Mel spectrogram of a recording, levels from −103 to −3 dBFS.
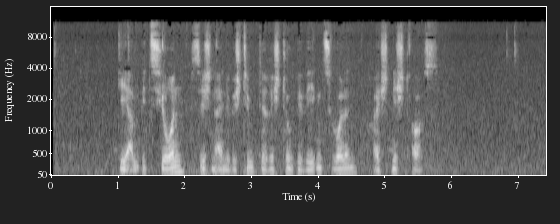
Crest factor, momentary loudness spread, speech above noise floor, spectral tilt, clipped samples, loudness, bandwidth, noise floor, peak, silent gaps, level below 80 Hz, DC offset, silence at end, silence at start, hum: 22 dB; 14 LU; 28 dB; -2 dB/octave; under 0.1%; -20 LUFS; 11.5 kHz; -50 dBFS; -2 dBFS; none; -50 dBFS; under 0.1%; 0.45 s; 0.05 s; none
